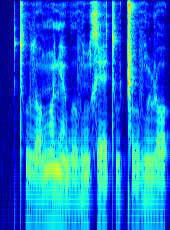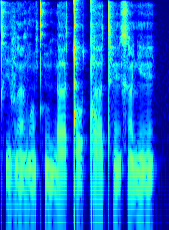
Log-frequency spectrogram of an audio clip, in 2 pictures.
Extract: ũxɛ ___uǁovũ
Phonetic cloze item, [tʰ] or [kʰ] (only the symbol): tʰ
